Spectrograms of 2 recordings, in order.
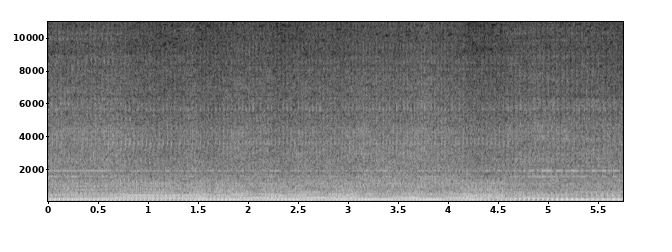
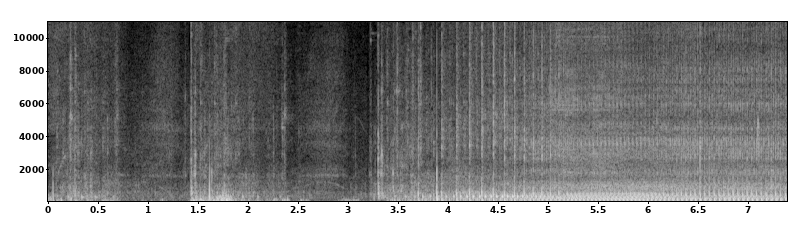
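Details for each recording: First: Sovereign lawnmower engine after cleaning out gunk; runs steady but flat, low-pitched and never reaches full speed, still not revving high enough; underspeeding. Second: Sovereign lawnmower after carburetor adjustment, cleaned spark plug, replacement heat shield and drive fix; a few pulls, then settles into an even, steady beat with wind gusts; drive works, engine runs cleanly; normal running.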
